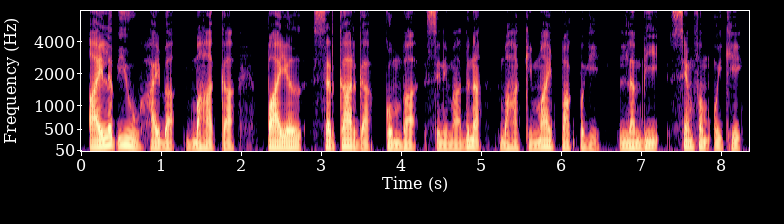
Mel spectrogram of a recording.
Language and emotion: Manipuri, neutral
